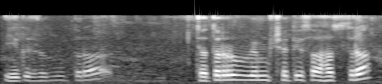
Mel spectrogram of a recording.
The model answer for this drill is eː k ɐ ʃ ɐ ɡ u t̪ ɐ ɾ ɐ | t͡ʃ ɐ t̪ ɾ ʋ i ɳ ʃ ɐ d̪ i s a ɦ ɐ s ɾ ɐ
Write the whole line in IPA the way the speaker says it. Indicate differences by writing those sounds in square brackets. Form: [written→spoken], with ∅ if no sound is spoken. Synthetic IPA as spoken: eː k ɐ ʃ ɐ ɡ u t̪ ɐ ɾ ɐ | t͡ʃ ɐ t̪ ɾ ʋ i [ɳ→m] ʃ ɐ [d̪→t̪] i s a ɦ ɐ s ɾ ɐ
